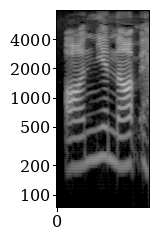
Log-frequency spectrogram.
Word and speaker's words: Anya Nami: Anya Nami. How do you spell that? – Anya, like Anya Taylor-Joy, A-N-Y-A, and then Nami, N-A-M-I, like the One Piece character.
